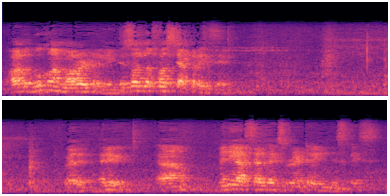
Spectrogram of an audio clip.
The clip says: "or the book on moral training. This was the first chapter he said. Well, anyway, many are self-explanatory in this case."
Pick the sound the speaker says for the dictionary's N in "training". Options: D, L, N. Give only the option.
L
